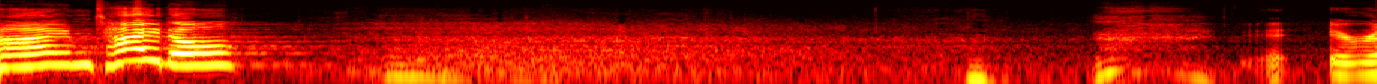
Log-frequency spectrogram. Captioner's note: audience laughs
